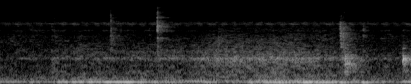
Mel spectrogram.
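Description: A few soft clicks of plates and glasses as people eat by hand, over a steady low hum.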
